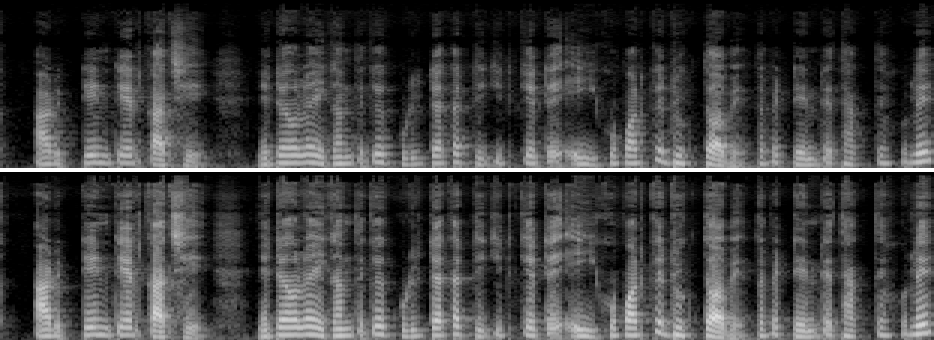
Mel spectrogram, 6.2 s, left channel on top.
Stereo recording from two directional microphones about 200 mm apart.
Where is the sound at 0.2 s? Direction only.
35° right (ahead or behind).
